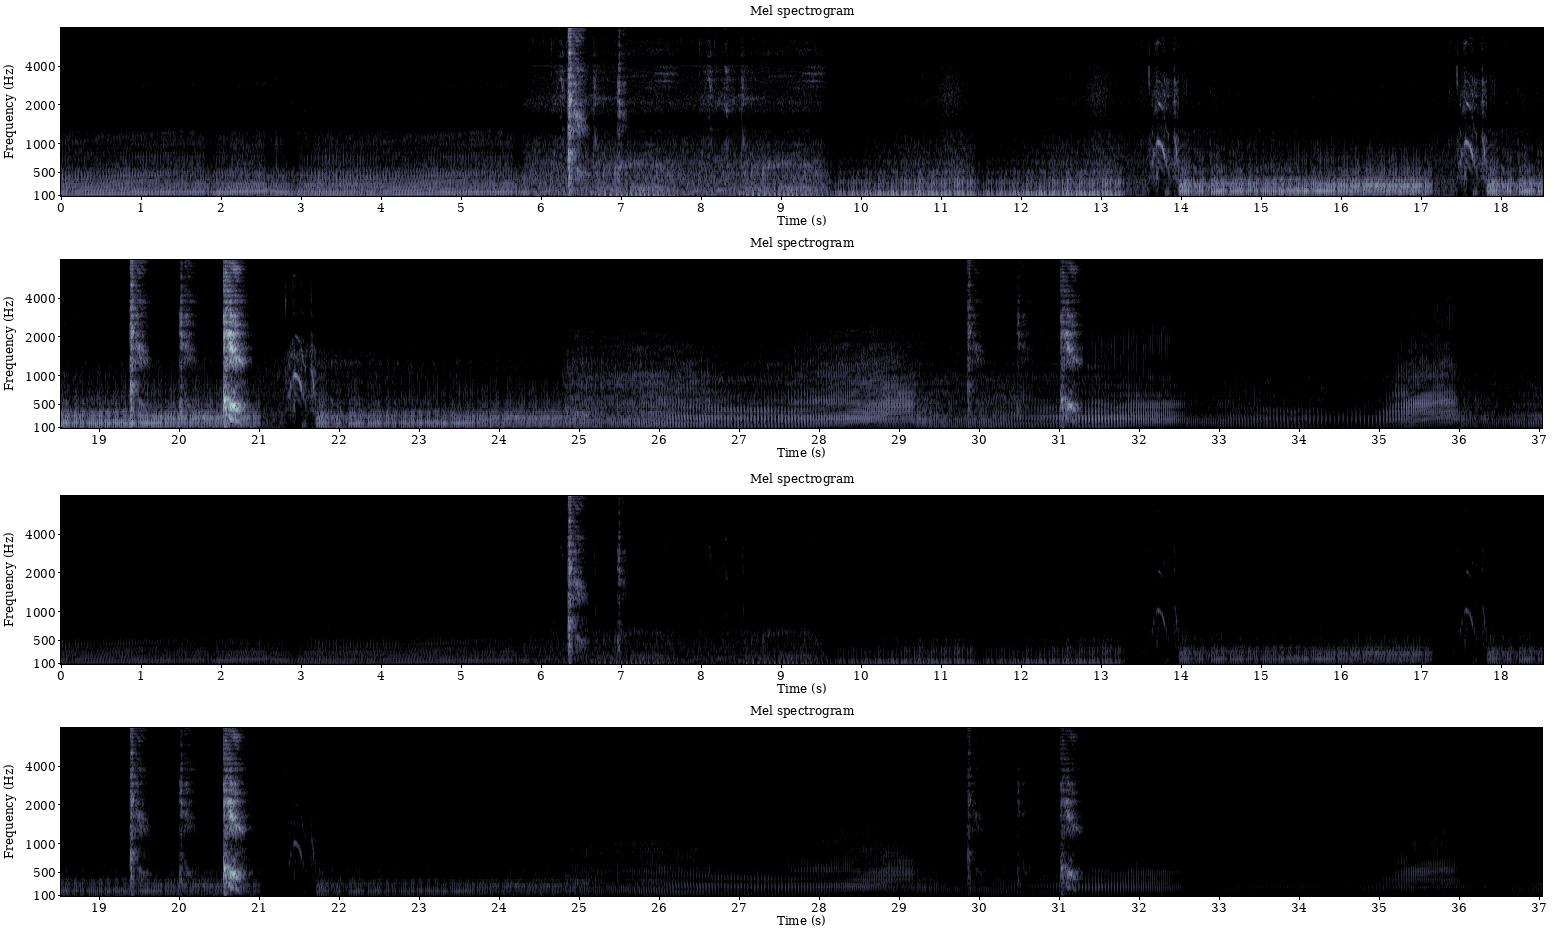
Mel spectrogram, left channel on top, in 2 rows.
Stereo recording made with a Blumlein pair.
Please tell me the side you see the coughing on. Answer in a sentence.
In this clip you hear the coughing on the left.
